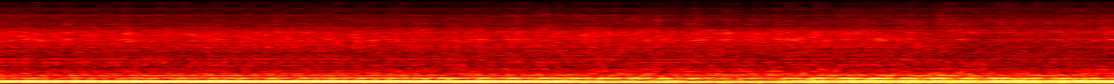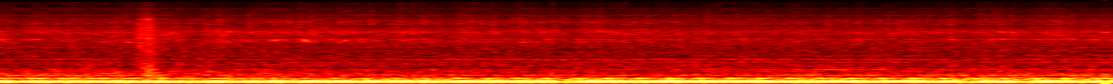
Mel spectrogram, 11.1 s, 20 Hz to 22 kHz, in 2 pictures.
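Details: Third-generation Toyota 4Runner idling with a loud, deep rumble and a rough puffing pulse, about three beats a second, from an exhaust leak.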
